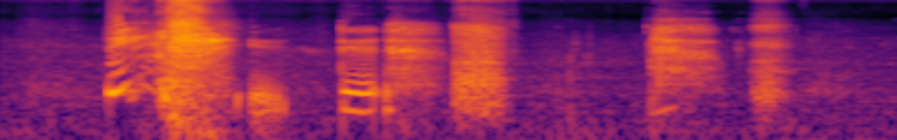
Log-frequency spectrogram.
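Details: Sneezes deliberately induced with paper during a sneezing challenge: several sharp explosive bursts in quick succession, some with a voiced lead-in, then two more; a run of sneezes.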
